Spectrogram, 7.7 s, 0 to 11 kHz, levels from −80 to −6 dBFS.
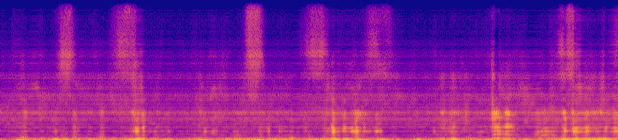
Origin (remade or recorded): remade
